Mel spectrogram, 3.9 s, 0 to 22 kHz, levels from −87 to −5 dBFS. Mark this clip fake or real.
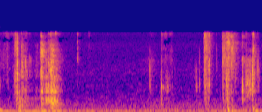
real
